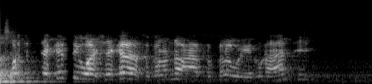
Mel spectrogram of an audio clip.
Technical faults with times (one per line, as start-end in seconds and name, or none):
0.65-0.75 short stall from a late packet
